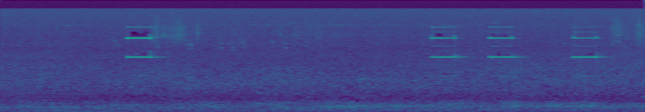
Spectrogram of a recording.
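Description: Short high electronic beeps from a Xiaomi Roidmi Mojietu portable tyre inflator: one about a second in, then three in quick succession near the end.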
